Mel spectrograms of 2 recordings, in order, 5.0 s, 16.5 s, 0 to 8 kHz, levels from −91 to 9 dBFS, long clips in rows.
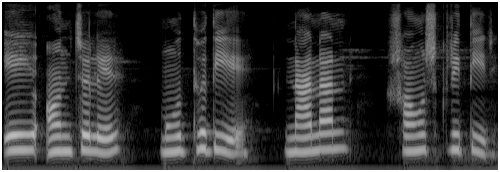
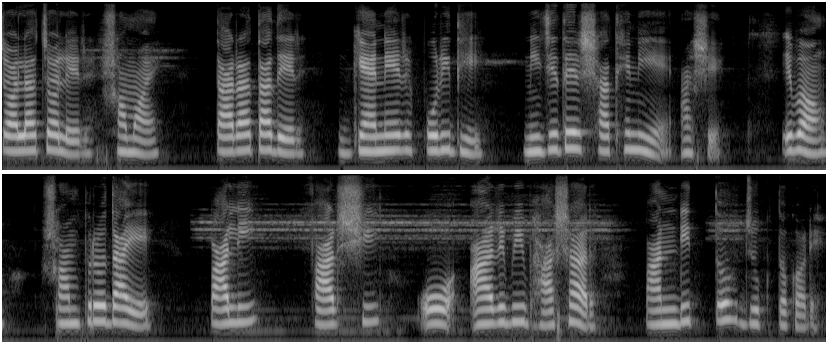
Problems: constant background noise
